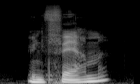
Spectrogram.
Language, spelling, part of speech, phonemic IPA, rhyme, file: French, ferme, adjective / noun / verb, /fɛʁm/, -ɛʁm, Fr-ferme.ogg
- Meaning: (adjective) firm; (noun) roof truss; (verb) inflection of fermer: 1. first/third-person singular present indicative/subjunctive 2. second-person singular imperative; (noun) farm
